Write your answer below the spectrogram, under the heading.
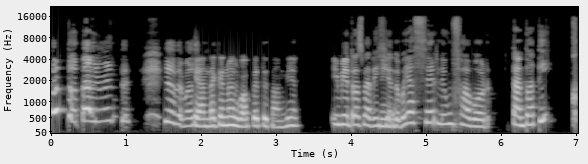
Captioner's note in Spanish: risas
